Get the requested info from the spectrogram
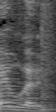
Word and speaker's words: island: Tira esse S daí e fale somente island, ok? – Your island.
